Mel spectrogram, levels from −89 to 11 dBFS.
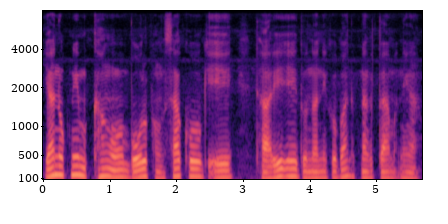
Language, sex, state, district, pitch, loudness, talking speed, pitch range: Garo, male, Meghalaya, South Garo Hills, 115 Hz, -19 LUFS, 115 wpm, 105-130 Hz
